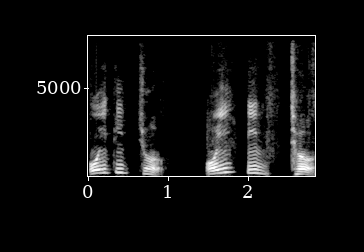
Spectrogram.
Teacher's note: যখন হয়ের সাথে জফলা থাকছে, যুক্ত বর্ণ গঠন করছে, তখন উচ্চারণ হচ্ছে বর্গীয় জ হসন্ত আর ঝ এর মতো।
